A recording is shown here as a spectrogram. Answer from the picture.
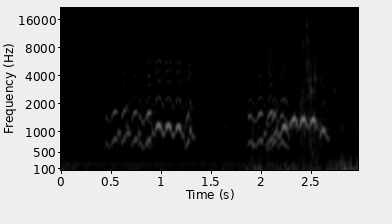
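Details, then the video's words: Loons calling at a favourite place: two bursts of rapid wavering, quavering tremolo notes about a second apart, loud and clear over a low background hum and faint rustling. "beautiful loons making beautiful sounds"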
